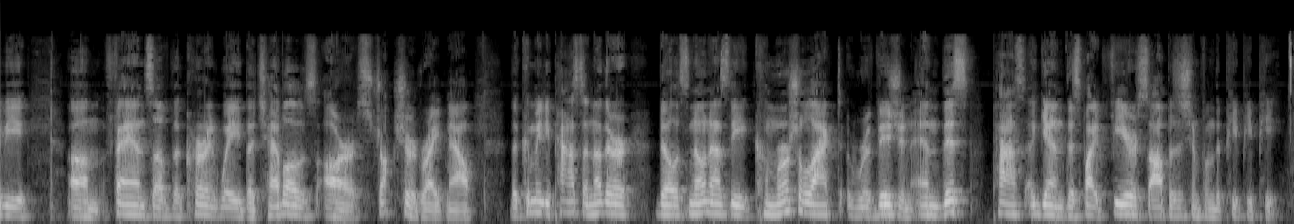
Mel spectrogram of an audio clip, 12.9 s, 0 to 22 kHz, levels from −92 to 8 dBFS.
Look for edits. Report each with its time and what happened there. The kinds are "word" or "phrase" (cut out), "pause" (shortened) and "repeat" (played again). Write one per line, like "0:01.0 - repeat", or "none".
none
